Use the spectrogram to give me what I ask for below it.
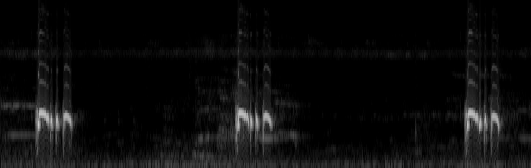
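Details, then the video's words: Local zebra dove singing steadily as master song for doves that have gone quiet: three phrases at regular three-second spacing, each a rising-falling coo then three fast staccato coos, soft hum underneath. "suara perkutut lokal gacor"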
